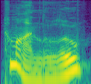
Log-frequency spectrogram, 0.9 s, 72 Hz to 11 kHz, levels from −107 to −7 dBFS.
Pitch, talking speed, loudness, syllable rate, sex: 130 Hz, 195 wpm, -15 LUFS, 4.9 syllables/s, male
